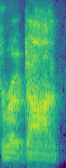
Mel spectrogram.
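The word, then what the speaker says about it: Rodin: Roden when it's pronounced rodon okay um why I've never played bayetta so I've played a bit of it and you know that's how Sakurai pronounces it so oh okay um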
